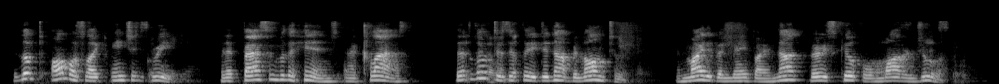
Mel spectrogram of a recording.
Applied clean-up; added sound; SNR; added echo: neural mask model DeepFilterNet 3.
